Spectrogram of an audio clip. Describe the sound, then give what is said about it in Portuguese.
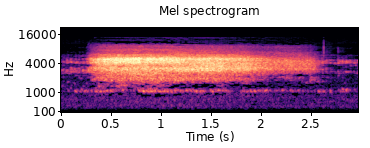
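A deep inhalation fills the lungs during a guided relaxation breathing exercise. It is a steady, airy hiss that lasts about two seconds and then tapers off, with no voice over it. “Encher o pulmão de ar naquela contagem que eu falei anteriormente enche o pulmão de ar”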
